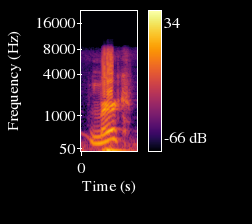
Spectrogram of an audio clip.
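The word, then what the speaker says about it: Mörk: recently, and that is Mork Borg. I know it feels like it says Mork Borg on the cover, but I've been assured that it's actually pronounced Mork Borg.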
